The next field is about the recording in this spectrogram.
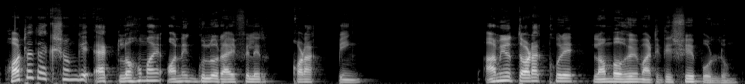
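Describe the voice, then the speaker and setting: A man narrates literary prose in the style of an audiobook storyteller. His voice sits at a medium pitch and moves through a very animated range. The delivery is expressive and dramatized, shaped for storytelling. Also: normal speed. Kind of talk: expressive literary storytelling, reading a humorous travelogue.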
